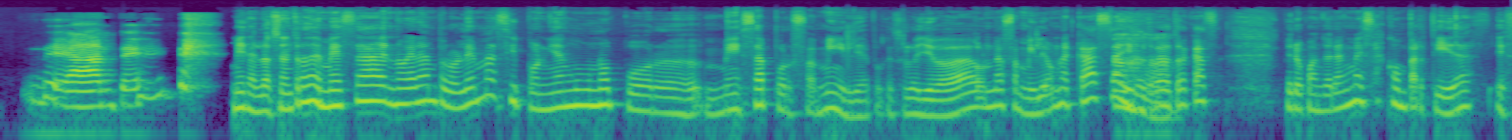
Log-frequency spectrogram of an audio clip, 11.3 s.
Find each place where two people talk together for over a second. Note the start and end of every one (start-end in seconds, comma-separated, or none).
none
